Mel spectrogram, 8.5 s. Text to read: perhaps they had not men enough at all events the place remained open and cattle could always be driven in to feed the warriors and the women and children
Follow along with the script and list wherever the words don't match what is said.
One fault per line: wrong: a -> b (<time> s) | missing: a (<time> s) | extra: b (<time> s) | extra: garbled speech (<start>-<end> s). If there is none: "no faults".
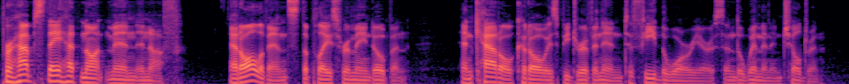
no faults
